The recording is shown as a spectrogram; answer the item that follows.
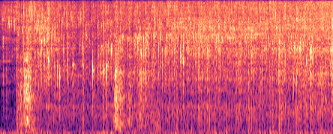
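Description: Food frying in hot oil, a dense continuous crackling sizzle, even and close with no voices over it.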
